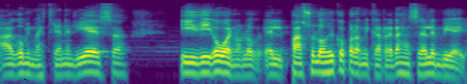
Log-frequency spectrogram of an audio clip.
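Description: Against a quiet background, a man speaks at a fairly low pitch with fairly even intonation. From Venezuela, Maturín (eastern interior). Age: 30s. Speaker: petroleum engineer and entrepreneur, MBA student. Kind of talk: casual interview. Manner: halting, frequent repetitions and fillers.

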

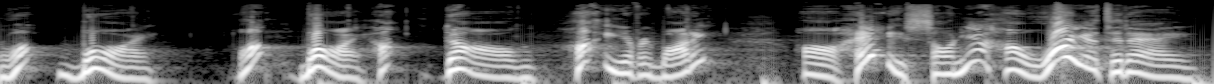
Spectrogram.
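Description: A put-on character voice at a fairly high pitch and a fairly slow pace. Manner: cheerful, excited.

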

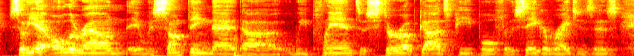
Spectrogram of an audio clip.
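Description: A man talks at a moderate pace with hardly any pauses and big swings in loudness, over noticeable background noise and audible room echo. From South Florida. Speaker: pastor. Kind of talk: casual chat. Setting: studio.

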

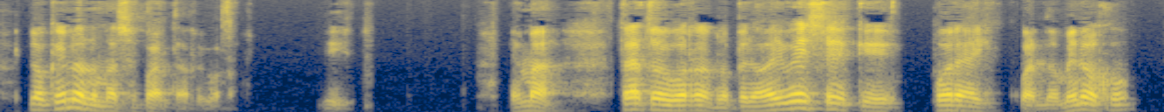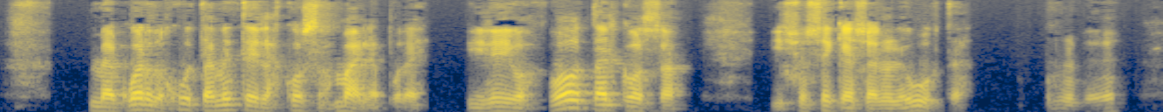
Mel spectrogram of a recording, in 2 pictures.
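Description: Male speech, moderately paced, with long, frequent pauses and big swings in loudness. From Argentina, Córdoba province. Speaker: father and partner of a foundation founder. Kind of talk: interview, personal testimony.

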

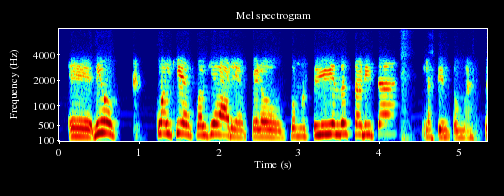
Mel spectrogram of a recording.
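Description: Ordinary pitch variation marks this woman's speech. Her pace is moderate. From Mexico, Monterrey. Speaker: coffee roaster and barista. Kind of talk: casual interview chat. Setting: video call.

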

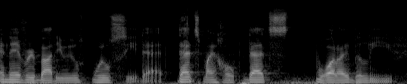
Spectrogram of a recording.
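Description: A man speaks in a monotone with flat intonation. His pace is moderate. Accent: Brazilian Portuguese. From Brazil, São Paulo. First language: Portuguese. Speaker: church worship and production director. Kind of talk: casual chat.

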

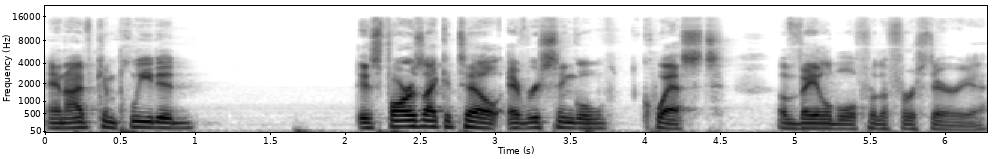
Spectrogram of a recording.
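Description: On a very clean recording with a silent background, a man speaks at a medium pitch with ordinary pitch variation and long, frequent pauses. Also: moderate pace. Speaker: video game podcast co-host. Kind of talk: casual chat.

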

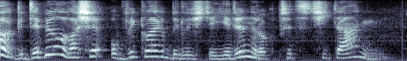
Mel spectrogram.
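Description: This woman talks at a moderate pace in a room with audible echo, and noticeable noise sits in the background. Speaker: podcast co-host. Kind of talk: casual chat.

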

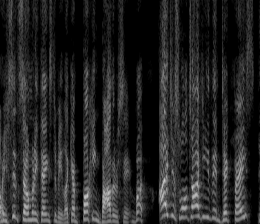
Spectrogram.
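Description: A man's raised, projected voice at an extremely high pitch, bright and sharp in tone, animated, with very wide pitch swings, big swings in loudness and a fairly quick pace. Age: 30s. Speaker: podcast co-host and producer. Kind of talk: casual banter, crude and joking. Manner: animated, joking, profane.

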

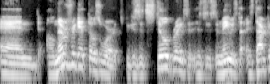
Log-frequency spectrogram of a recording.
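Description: A somewhat breathy man with an American accent, very wide pitch swings and a moderate pace. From New York City. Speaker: chiropractor. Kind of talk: casual interview.

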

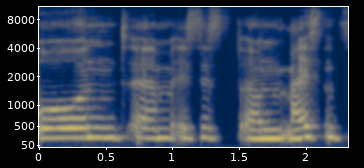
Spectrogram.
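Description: A woman's voice has a dark, mellow tone at a fairly high pitch. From Bavaria. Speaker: mother seeking family advice. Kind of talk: coaching conversation.

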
